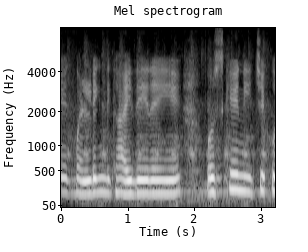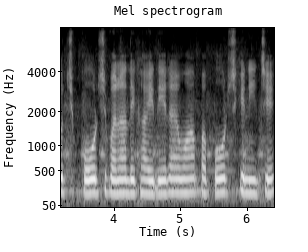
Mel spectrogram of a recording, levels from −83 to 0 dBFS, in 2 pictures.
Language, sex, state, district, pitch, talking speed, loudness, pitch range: Hindi, female, Uttar Pradesh, Varanasi, 185 Hz, 180 wpm, -15 LUFS, 180-195 Hz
